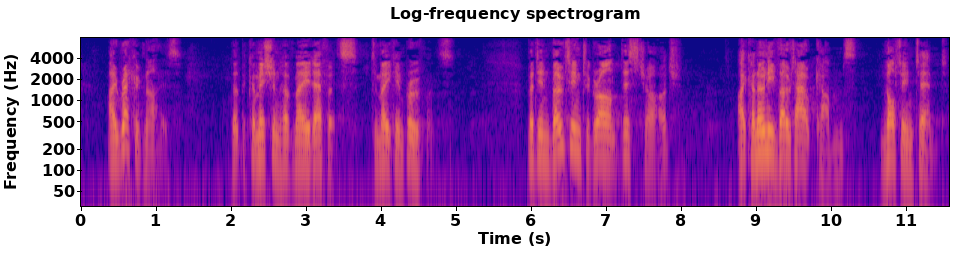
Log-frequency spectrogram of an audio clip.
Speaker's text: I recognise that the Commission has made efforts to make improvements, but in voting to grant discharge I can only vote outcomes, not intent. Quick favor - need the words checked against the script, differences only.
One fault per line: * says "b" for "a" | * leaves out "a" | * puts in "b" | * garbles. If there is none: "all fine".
all fine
